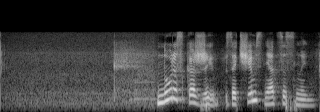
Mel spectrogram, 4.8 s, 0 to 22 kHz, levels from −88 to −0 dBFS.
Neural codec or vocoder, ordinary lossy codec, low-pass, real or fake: none; none; none; real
